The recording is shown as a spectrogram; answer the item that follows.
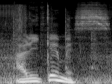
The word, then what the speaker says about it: Ariquemes: it is not the entrance to ariquemes, I pronounced it correctly Yes, ariquemes, I did a little search on Wikipedia and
